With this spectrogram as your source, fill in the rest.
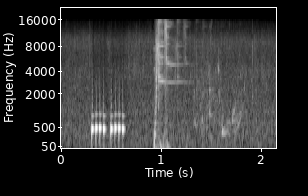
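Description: A sharp electronic chime rings.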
